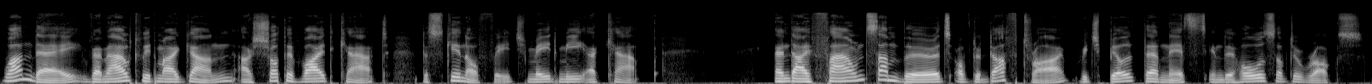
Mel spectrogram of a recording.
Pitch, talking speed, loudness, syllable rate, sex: 125 Hz, 165 wpm, -18 LUFS, 3.6 syllables/s, male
